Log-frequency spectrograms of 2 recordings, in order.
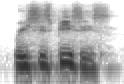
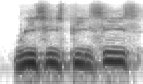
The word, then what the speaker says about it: Reese's Pieces: Reese's Pieces? No, it's Reese's. They are Reese's Pieces. It rhymes. They're supposed to rhyme.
